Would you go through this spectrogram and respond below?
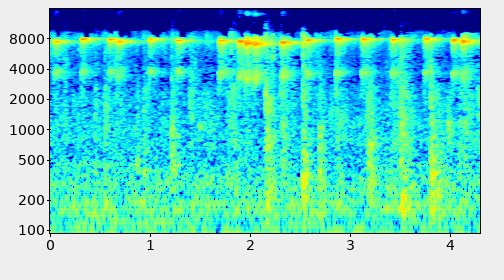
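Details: A squirrel eats baby coconuts in a rainy garden, giving a steady series of thin, piercing chips about every half second, with faint tapping and patter underneath.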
